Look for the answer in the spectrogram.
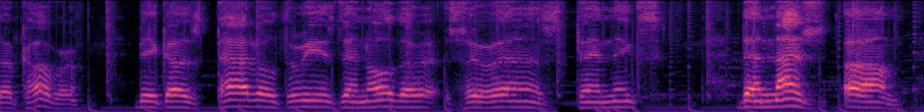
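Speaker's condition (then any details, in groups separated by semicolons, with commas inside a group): ALS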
